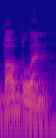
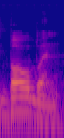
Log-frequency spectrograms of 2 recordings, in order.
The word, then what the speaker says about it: Bulblin: Ilia from the King bubblin it's bulblin I kept saying it wrong it's bulin it bubblin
